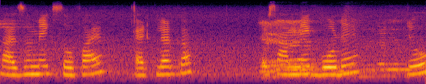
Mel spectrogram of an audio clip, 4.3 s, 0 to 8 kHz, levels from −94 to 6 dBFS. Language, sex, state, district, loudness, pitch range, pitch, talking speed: Hindi, female, Chhattisgarh, Bilaspur, -16 LUFS, 225-255 Hz, 240 Hz, 195 wpm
